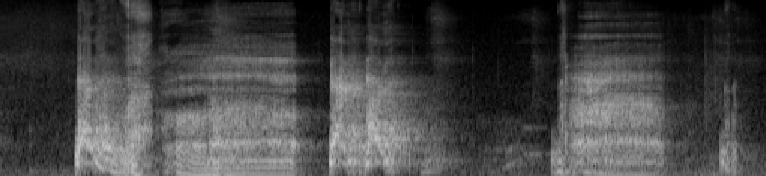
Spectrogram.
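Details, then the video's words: Pug dogs give drawn-out, growly barks in three bursts, each about a second long, defending their territory against bleating sheep while dressed in Santa costumes. "Pug dogs Lilly and Lucy barking in Santa Claus costume vs sheep noise"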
